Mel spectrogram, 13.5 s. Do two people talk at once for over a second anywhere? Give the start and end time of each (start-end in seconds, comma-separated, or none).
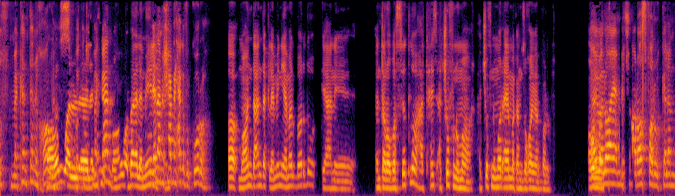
0.9-2.3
